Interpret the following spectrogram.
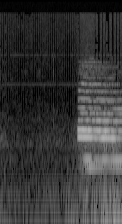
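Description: Low road and engine rumble, then about three-quarters of the way in a loud, steady two-tone car horn blast starts suddenly and holds.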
